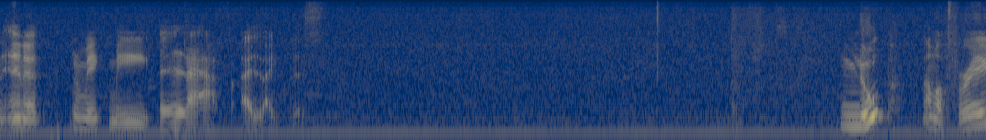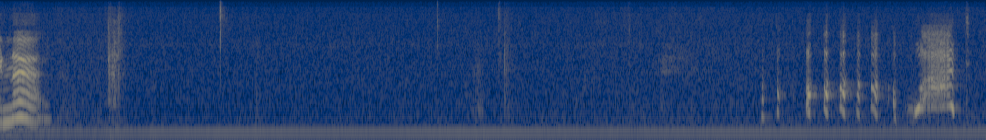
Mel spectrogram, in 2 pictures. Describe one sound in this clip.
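A woman speaks animatedly over an online call.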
